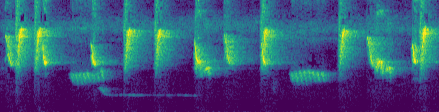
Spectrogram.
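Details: Sunbird song from five- and seven-colored kinds, played from a speaker to attract birds for capture: crisp, high down-slurred chips repeated about three times a second, plus one thin, level lower whistle.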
